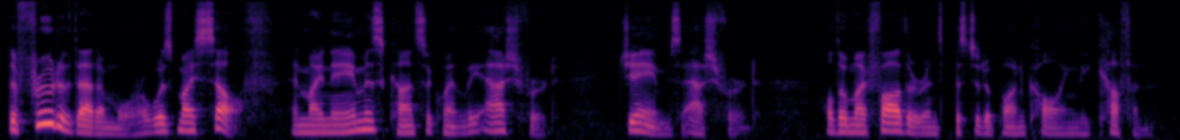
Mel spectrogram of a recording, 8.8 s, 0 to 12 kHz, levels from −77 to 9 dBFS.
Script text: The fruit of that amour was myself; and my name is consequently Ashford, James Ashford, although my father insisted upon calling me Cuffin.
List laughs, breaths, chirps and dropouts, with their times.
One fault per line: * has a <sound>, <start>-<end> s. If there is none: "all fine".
* has a dropout, 7.1-7.2 s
